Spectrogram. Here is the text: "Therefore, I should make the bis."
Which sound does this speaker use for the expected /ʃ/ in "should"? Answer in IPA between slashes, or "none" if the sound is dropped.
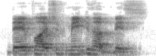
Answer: /ʃ/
